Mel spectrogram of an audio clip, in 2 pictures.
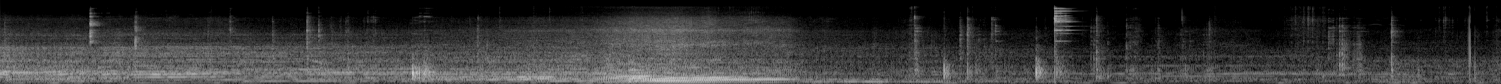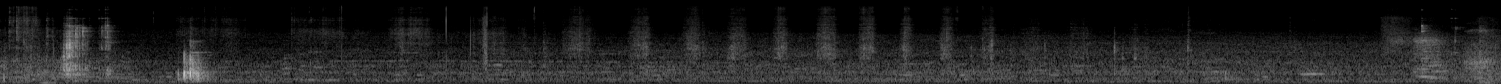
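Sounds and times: metal tool clicks and knocks: 0:00.9 - 0:01.5, 0:09.1 - 0:12.2.

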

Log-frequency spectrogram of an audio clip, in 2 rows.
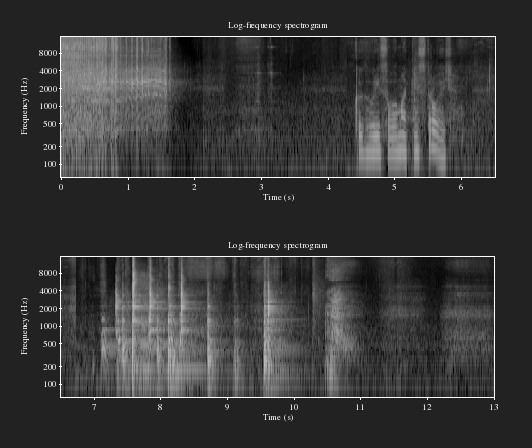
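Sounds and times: metallic ringing: 0:07.1 - 0:10.3
metallic clanks and knocks: 0:07.1 - 0:10.4.

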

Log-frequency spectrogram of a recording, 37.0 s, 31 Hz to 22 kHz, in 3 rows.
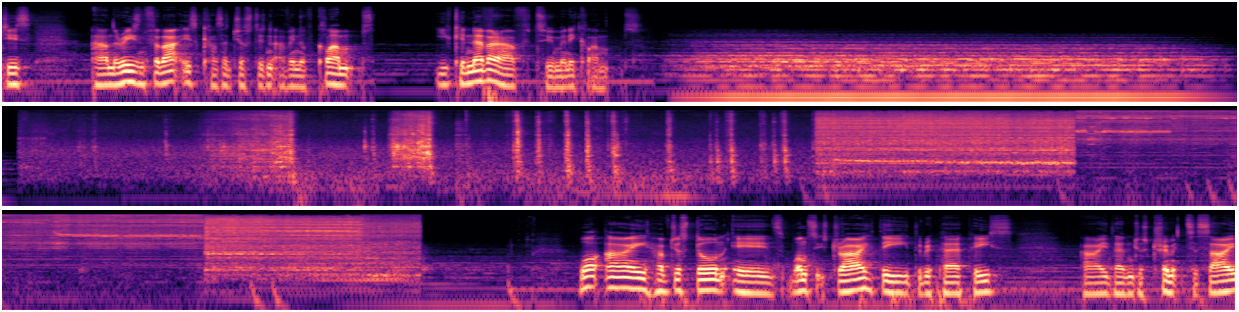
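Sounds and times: bandsaw cutting wood: 0:14.3 - 0:15.4, 0:16.2 - 0:16.8, 0:20.5 - 0:28.9.

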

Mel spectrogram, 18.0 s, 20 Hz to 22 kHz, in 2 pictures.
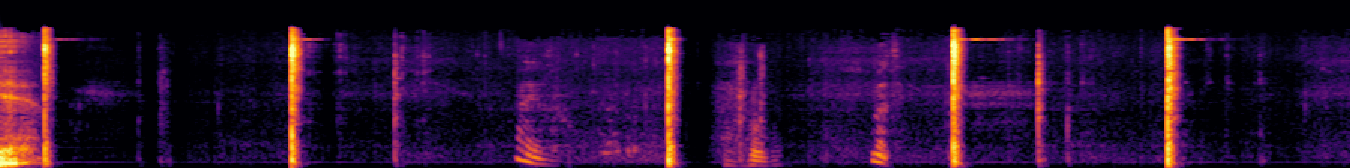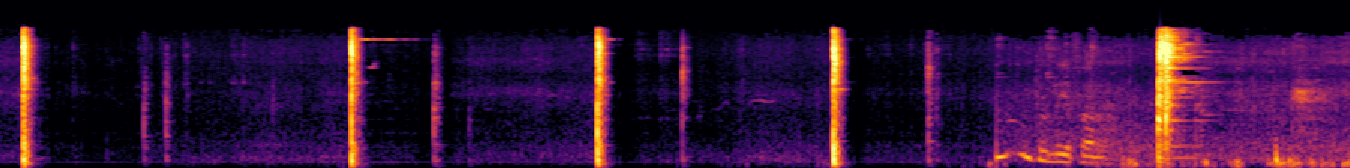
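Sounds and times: hammer striking iron on anvil: 0:16.7 - 0:17.1.

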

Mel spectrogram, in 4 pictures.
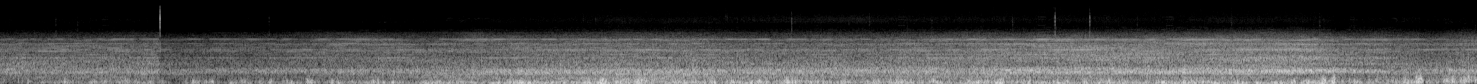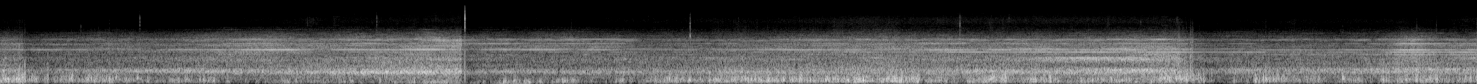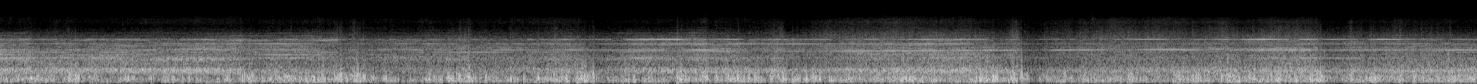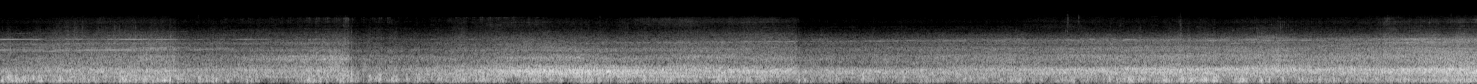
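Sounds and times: jet engines roaring with whistling: 0:00.0 - 0:59.0.

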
